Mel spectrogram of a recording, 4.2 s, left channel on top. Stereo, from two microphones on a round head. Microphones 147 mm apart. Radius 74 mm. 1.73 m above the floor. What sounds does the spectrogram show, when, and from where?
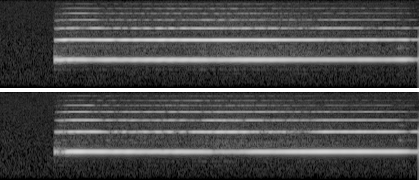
0.5 s a trumpet: 50° left (ahead or behind), 3 m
